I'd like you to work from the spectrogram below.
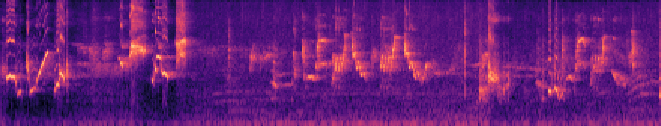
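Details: White-rumped shama in continuous 'tạch' song meant to fire up a listless shama and make it flick its tail; a dense jumble of overlapping warbled, chattering and harsh notes runs throughout with little pause.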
